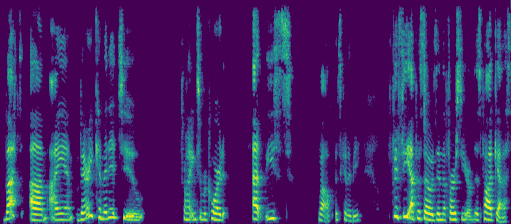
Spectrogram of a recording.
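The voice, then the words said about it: Sick-sounding voice. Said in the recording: “You can probably hear from my voice that I am sick”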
